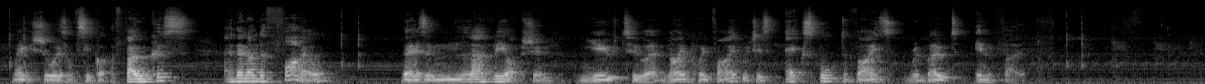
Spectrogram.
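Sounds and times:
room hum: 0.0 - 12.0
computer mouse clicks: 3.4 - 3.7, 10.6 - 11.2.

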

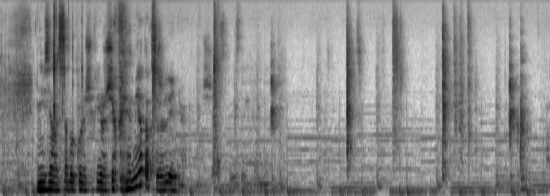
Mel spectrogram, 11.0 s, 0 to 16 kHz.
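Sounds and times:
plastic packaging crackling: 0.0 - 2.0
quiet background music: 0.0 - 11.0.

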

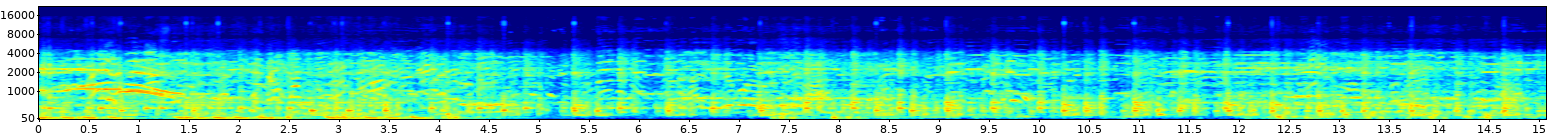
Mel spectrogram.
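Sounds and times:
drums beating quick rhythm: 0.0 - 15.0
reed pipe wavering melody: 0.0 - 15.0.

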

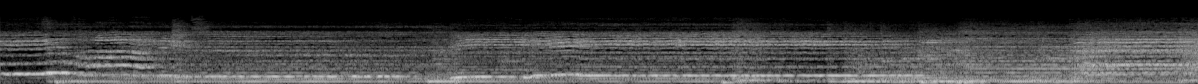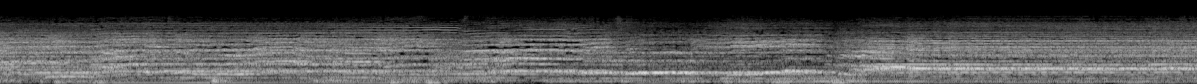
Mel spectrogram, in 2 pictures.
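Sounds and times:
choir singing a hymn: 10.6 - 23.9.

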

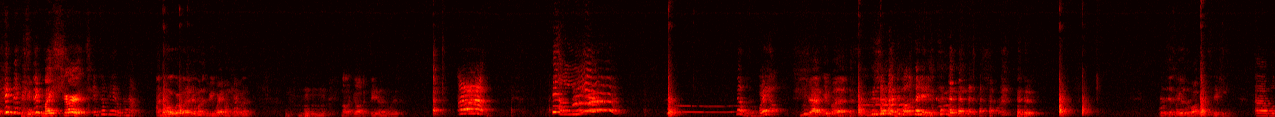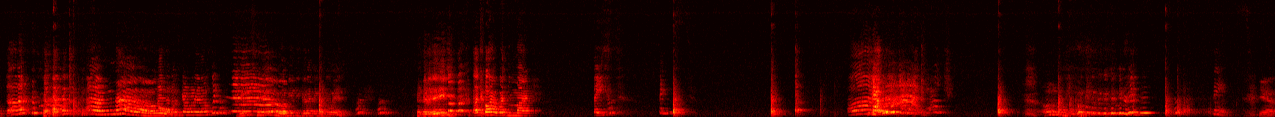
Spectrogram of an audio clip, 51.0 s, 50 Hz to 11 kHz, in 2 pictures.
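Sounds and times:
person shouting: 9.2 - 9.9, 11.0 - 12.5, 30.1 - 31.2, 42.5 - 44.1
ping-pong ball bouncing: 21.2 - 21.9, 38.9 - 39.2, 40.9 - 41.7.

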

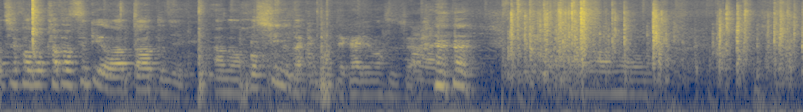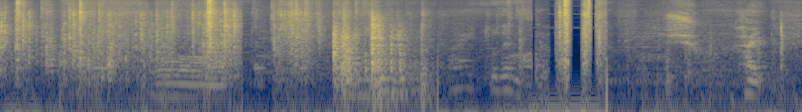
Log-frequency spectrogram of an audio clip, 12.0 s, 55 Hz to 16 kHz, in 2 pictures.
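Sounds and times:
plastic pouches crinkling: 3.7 - 9.1.

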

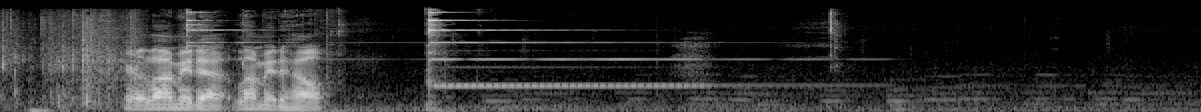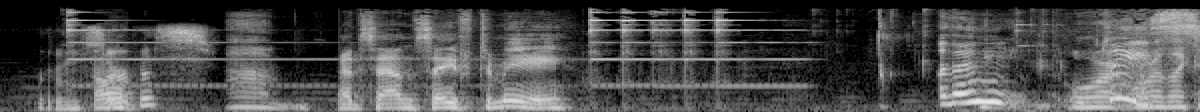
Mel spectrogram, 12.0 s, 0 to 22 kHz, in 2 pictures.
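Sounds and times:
small bell ringing: 0.9 - 4.5, 6.3 - 10.2.

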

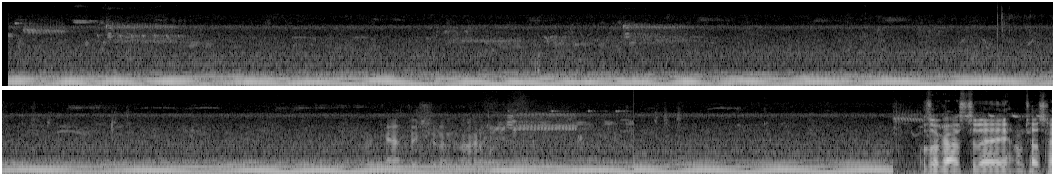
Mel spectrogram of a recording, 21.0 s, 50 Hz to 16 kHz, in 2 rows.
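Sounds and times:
high insect drone: 0.1 - 19.4
low motor hum: 0.1 - 19.4
birds chirping: 0.1 - 21.0.

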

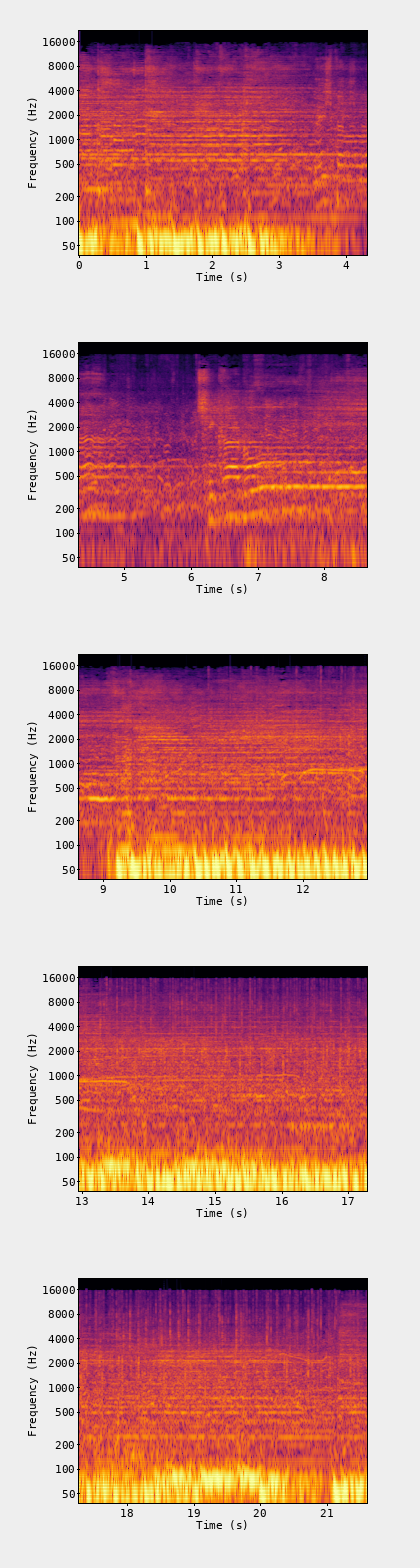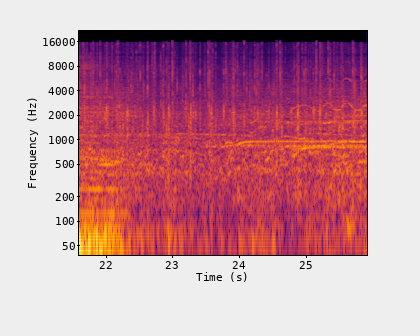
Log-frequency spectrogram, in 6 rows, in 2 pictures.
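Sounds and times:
live band playing with heavy bass: 0.0 - 4.8, 7.7 - 22.7
crowd cheering: 9.0 - 25.9.

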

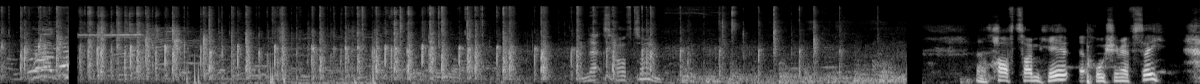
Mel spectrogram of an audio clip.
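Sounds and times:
spectators applauding: 0.0 - 8.7
referee's whistle: 0.8 - 2.0.

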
